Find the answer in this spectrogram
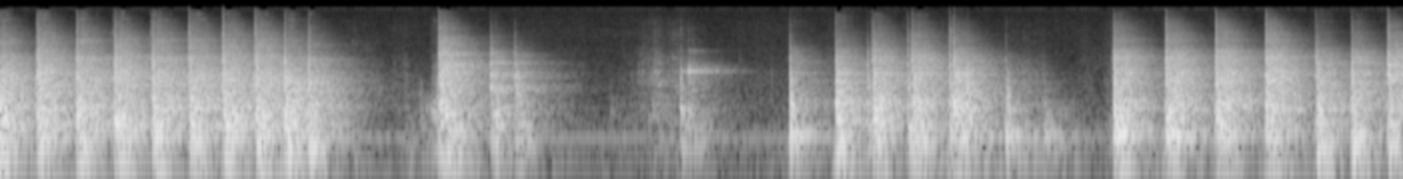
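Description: Wooden mallet striking the frame of an old maple dining chair to knock its glued joints apart. It comes in three runs of quick blows, about three a second, with a single blow and a quieter pause between the first and second runs.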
